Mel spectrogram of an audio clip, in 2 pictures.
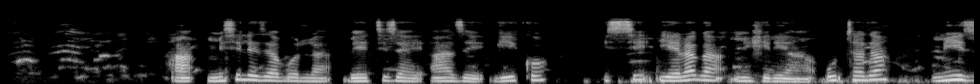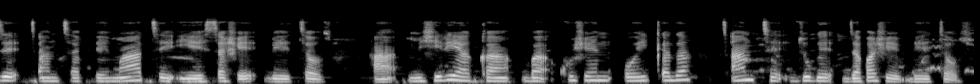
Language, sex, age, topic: Gamo, male, 18-24, agriculture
